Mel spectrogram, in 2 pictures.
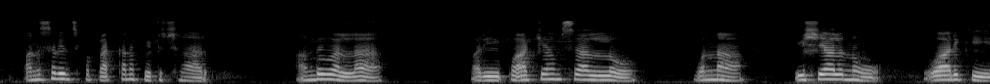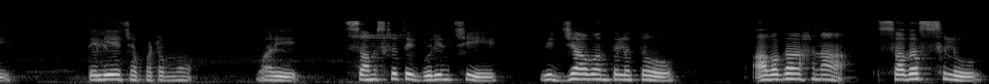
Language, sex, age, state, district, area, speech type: Telugu, female, 60+, Andhra Pradesh, Krishna, rural, spontaneous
